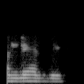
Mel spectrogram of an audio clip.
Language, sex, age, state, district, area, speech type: Punjabi, male, 18-30, Punjab, Firozpur, urban, conversation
